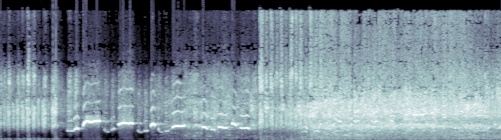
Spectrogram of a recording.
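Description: A short tune whistled by a dog, a few clear bright notes rising and falling for about three seconds, then cut off by a loud, steady wash of crowd-like noise.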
